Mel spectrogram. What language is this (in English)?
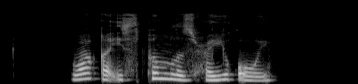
Abkhazian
